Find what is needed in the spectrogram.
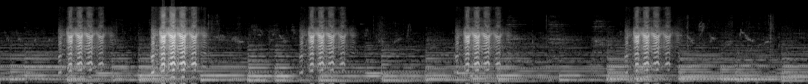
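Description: Goat bleating five times, loud trembling bleats about a second and a half apart, the second the loudest, over steady background music.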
